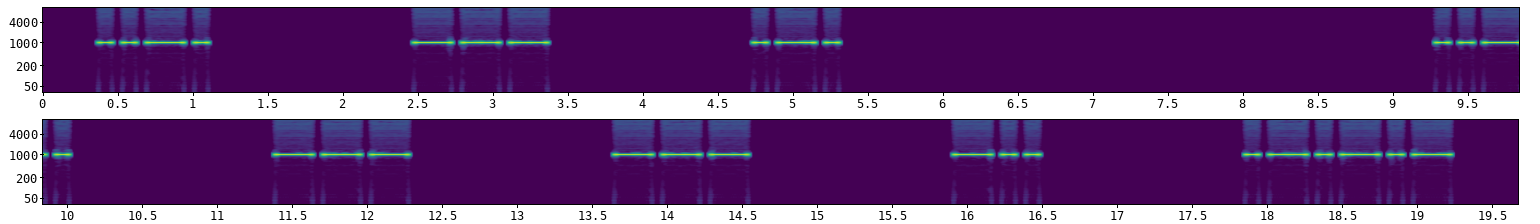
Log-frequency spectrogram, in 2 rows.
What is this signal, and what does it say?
Morse code, heard as a keyed tone, about 15 wpm, spaced as for 5 wpm, 1000 Hz. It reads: FOR FOOD.
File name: 5wpm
